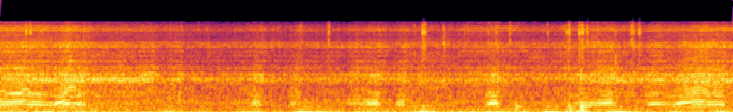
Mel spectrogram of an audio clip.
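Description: Dirt bike engine revving up and down in repeated short surges as it is ridden hard over rough trail, with scattered sharp clicks and knocks.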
